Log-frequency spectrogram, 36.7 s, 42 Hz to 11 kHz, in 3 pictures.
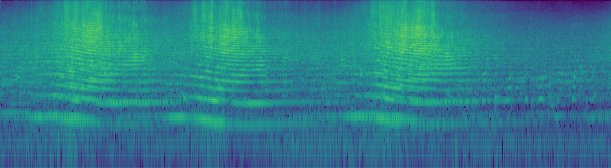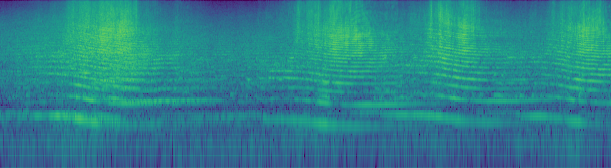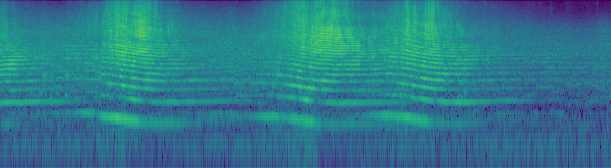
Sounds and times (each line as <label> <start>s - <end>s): Motorcycle Grand Prix 0.0s - 36.6s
